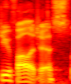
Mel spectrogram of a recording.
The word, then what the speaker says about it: ufologist: They say it's pronounced ufologist, like with a soft Y at the first.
